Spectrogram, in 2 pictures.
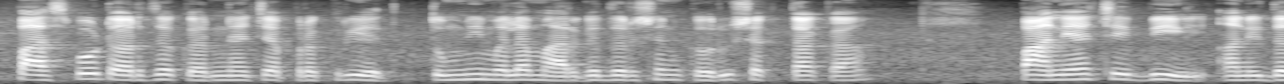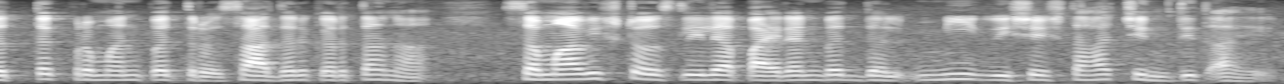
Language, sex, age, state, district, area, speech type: Marathi, female, 30-45, Maharashtra, Nanded, urban, read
